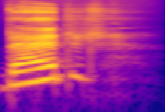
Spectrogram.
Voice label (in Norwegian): "bærr", hemsedalsmaalet tale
